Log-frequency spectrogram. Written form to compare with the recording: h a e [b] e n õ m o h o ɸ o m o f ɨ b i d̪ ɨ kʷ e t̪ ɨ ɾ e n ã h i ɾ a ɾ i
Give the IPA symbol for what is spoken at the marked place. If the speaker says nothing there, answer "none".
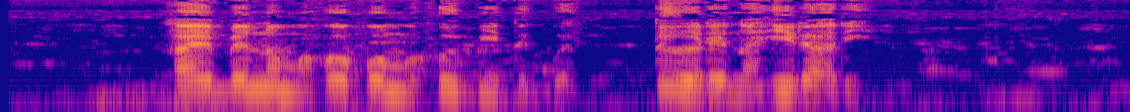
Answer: b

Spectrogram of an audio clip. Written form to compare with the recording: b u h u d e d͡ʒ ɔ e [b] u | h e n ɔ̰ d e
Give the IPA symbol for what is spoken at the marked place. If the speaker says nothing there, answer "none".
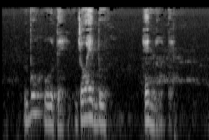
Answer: b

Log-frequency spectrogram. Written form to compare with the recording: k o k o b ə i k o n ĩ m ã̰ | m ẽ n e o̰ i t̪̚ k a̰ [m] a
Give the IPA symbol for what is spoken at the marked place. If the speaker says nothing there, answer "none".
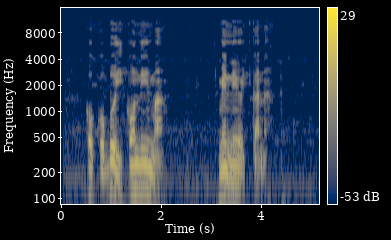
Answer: n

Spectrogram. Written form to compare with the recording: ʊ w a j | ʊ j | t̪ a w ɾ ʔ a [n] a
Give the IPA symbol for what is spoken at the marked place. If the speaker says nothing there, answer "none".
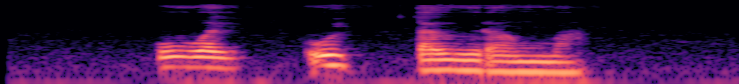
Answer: m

